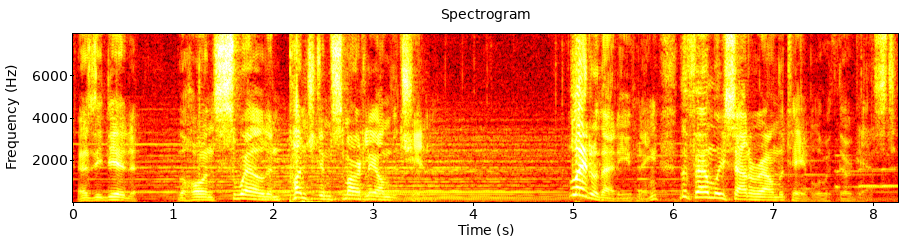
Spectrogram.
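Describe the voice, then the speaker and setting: A man's voice: mid-range voice, big pitch swings, normal speed. A man reading a scripted tale as a theatrical, dramatic storyteller. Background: music.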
